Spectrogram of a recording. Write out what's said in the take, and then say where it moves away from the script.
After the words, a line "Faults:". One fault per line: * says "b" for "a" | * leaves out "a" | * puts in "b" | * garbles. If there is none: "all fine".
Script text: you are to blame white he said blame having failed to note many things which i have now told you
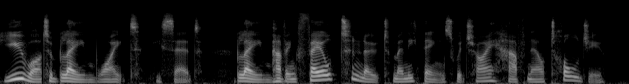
you are to blame white he said blame having failed to note many things which i have now told you
Faults:
all fine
